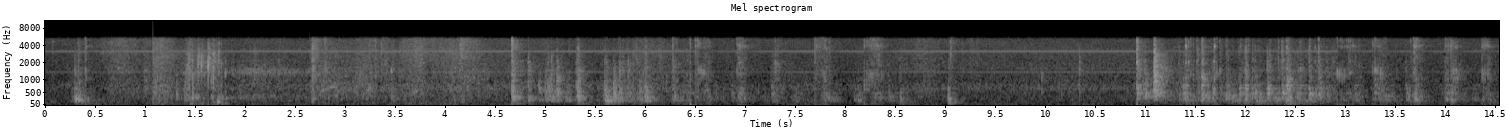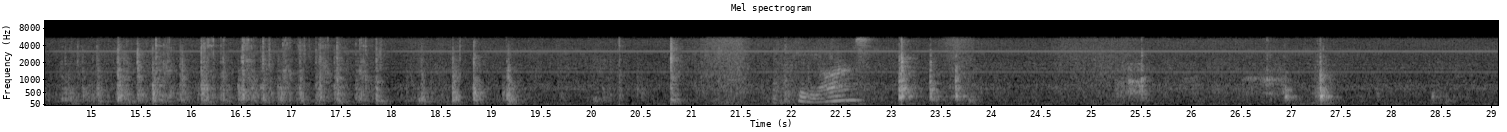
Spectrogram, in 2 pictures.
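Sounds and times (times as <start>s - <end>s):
ratchet clicking: 7.7s - 8.5s.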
